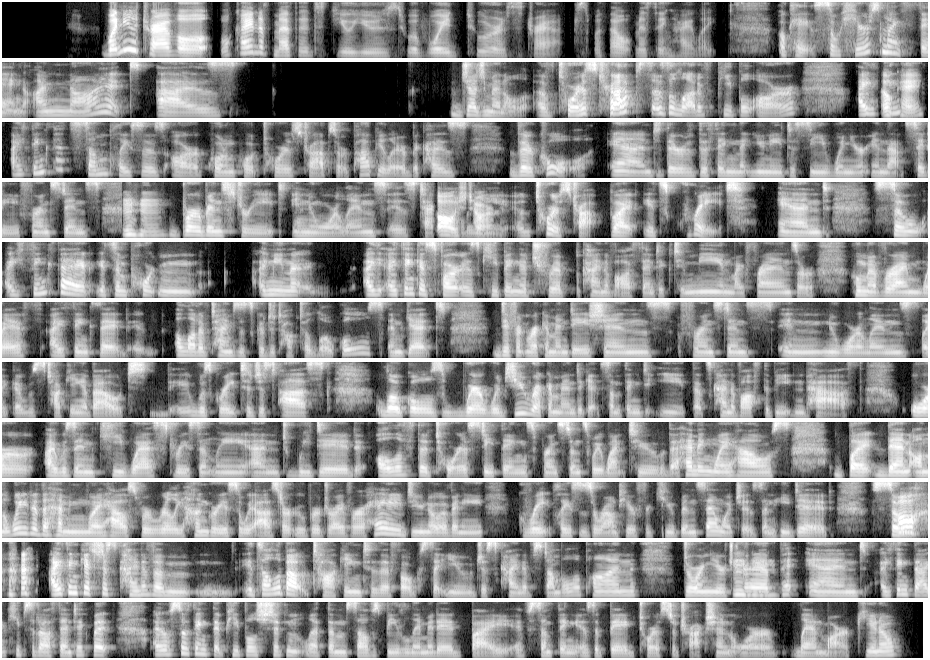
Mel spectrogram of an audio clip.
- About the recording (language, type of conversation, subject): English, unstructured, How can I avoid tourist traps without missing highlights?
- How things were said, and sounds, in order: other background noise; tapping; laughing while speaking: "tourist traps as"; laughing while speaking: "Oh"; chuckle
